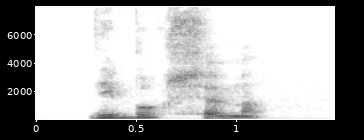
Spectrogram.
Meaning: disbursement
- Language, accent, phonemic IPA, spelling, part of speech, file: French, Canada, /de.buʁ.sə.mɑ̃/, déboursement, noun, LL-Q150 (fra)-déboursement.wav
